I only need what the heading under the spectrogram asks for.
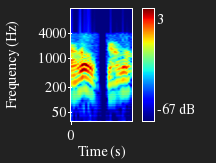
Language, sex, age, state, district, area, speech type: Bengali, male, 60+, West Bengal, Uttar Dinajpur, urban, conversation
